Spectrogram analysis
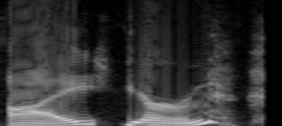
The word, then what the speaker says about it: iron: in your tars so iron the metal is pronounced i yearn from where i come from and heir the substance you breathe is pronounced ire where he came from and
